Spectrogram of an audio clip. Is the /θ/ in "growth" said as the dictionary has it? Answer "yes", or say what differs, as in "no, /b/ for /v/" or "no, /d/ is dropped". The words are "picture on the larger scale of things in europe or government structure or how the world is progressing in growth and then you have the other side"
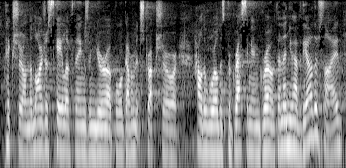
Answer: yes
